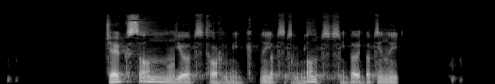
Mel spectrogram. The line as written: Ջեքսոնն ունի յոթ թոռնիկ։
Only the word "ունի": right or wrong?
wrong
